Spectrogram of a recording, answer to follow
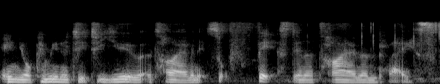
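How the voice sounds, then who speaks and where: A man speaks with an Essex accent. His pace is moderate. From Essex, England. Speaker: songwriter. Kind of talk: interview. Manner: halting.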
